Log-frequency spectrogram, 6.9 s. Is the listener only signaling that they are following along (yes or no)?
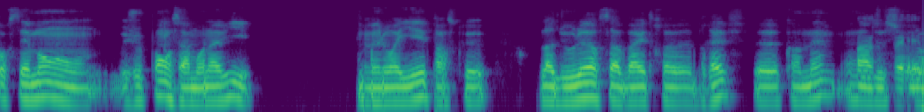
no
